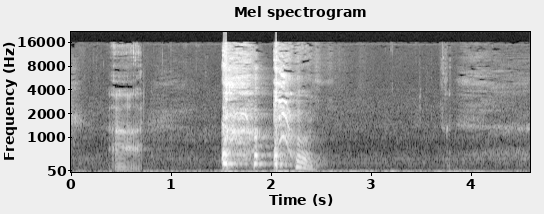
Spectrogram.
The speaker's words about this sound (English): Oh, excuse me. Choked on my dip.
